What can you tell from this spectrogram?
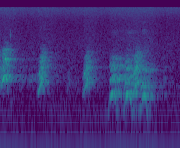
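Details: Great Pyrenees barking alongside a coyote: a quiet series of short, rough barks, a few spaced about a second apart, then a faster cluster of three or four near the end.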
